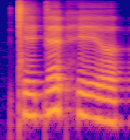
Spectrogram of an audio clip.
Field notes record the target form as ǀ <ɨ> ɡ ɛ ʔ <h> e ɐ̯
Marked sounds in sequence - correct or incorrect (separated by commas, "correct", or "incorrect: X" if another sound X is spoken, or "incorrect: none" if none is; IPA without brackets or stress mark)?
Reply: incorrect: e, correct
